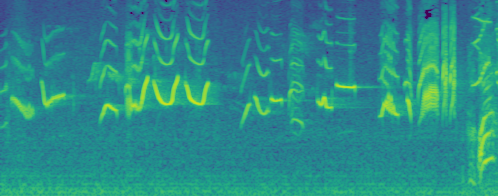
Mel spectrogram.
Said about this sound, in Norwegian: det var en svarttrost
